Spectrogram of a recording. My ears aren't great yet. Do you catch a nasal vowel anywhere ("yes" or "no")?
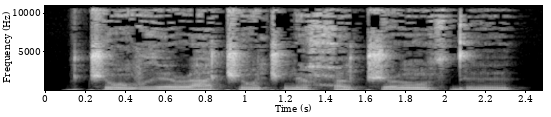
yes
